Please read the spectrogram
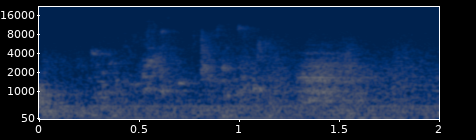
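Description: Water sloshing and dripping in a kitchen sink as a raw chicken is lifted and handled in salted wash water, in uneven patches of splashing.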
